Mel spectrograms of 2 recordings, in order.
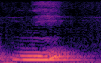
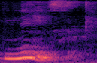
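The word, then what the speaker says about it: nez: القاعده العامه بتقول في اللغه الفرنسيه لو جه حرف ساكن في اخر الكلمه في الغالب مش بيتنطق. اكزامبل تو، تو، مش بقول تات، بقول فوا، فوا، مش بقول فواس، بقول ني، ني، مش بقول نيس.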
